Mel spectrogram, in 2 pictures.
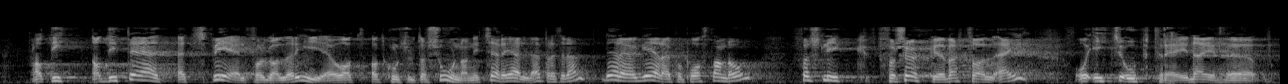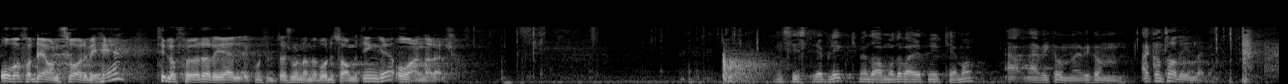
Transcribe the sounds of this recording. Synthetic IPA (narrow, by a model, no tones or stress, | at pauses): ɑɑt̪̚d̪ɪt̪ːəæɾæɪt̪speːlfɔɾɡɑləɾiːəɔɑt̪ɑt̪kʰʊnsʉlt̪ɑʂuːnɑnɪçːəæɾɛɛlːəpʰɾɛsɪd̪ɛnt̪d̪ɛɾɛɑɡeːɾəæɪpʰɔpʰoːst̪ɑnd̪əɔm | fɔʂɭiːkfɔʂøːkəɾɪʋæɾt̪fɑlæ̰ɪʔɔʔɪçːəʊpt̪ʰɾeːɪd̪æɪoːʋəfɔɾd̪æɪɑnsʋɑːɾəʋɪɦeːɾt̪ʰɪlɔføːɾəɾɛɛlːəkʊnsʉlt̪ɑʂuːnəɾmɛboːd̪əsɑmːət̪ʰɪŋəʔɔɛnæɾɛ̰l | ɛnsɪst̪əɾɛplɪkmɛnd̪ɑmɔd̪ɛʋæːɾəɛt̪nʏt̪ʰːeːmɑ | næɪʋɪkɑnʋɪkɑnækɑnt̪ʰɑːd̪ɛɪnlɛɡːə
